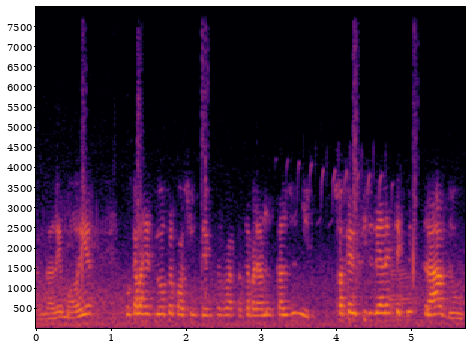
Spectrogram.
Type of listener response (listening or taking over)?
listening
